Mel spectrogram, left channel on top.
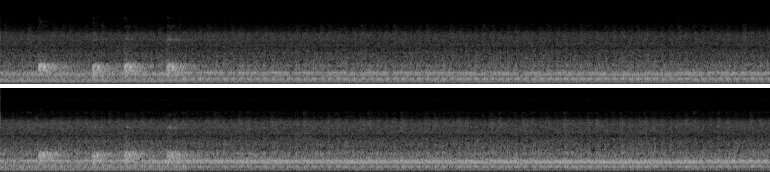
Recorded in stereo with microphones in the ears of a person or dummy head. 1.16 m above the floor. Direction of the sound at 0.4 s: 20° left (ahead or behind).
